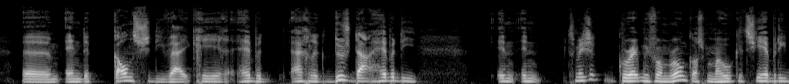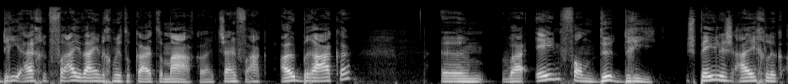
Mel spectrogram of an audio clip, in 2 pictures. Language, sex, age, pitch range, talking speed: Dutch, male, 20-39, 115-145 Hz, 185 wpm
